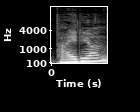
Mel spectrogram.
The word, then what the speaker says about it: Paidion: Ich kann es nicht aussprechen. Paidon? – Paidion. Paidion. Das ist altgriechisch, heißt das Kindlein.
